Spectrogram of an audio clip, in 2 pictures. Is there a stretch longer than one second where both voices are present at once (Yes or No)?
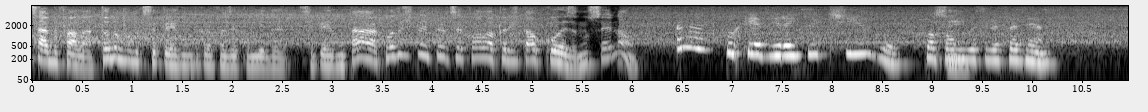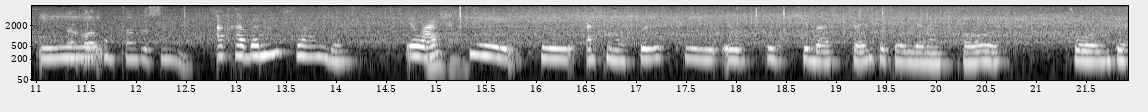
No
